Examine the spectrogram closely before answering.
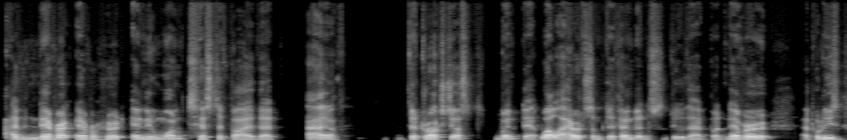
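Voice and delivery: ordinary talk, nothing marked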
